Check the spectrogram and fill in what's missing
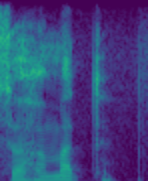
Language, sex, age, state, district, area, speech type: Hindi, male, 18-30, Madhya Pradesh, Betul, urban, read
